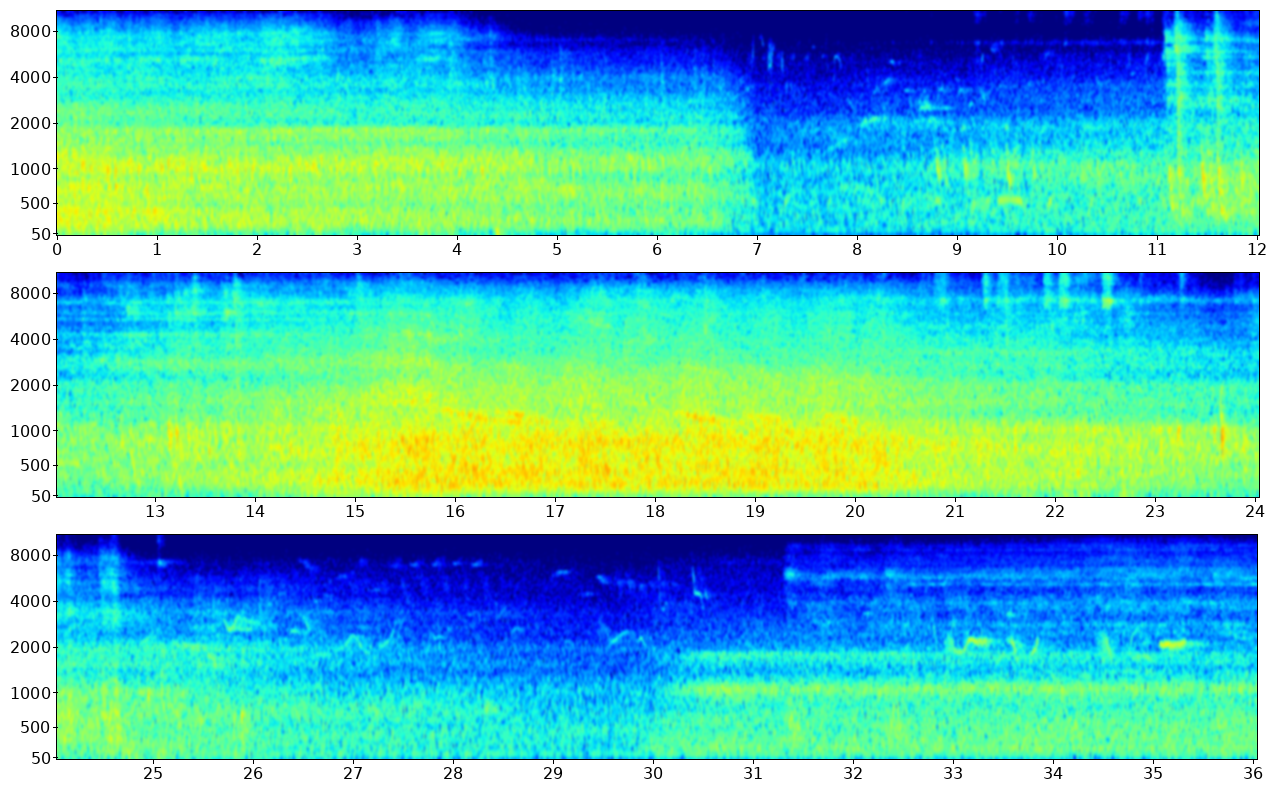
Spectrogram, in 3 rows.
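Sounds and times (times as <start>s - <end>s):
train wheels on rails: 0.0s - 7.0s, 8.9s - 28.1s, 29.9s - 36.0s
train falling whine: 10.9s - 26.3s.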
